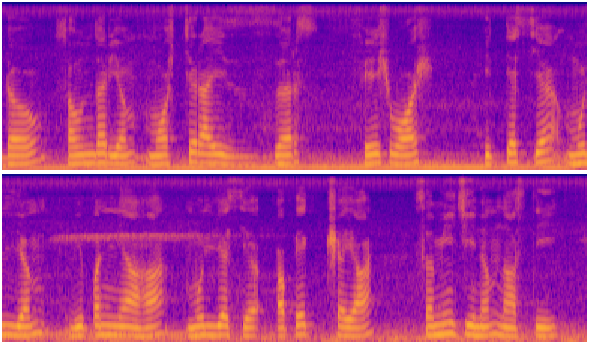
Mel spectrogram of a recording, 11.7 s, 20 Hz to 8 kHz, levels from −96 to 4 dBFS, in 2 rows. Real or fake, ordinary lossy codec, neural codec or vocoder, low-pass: real; none; none; 7.2 kHz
